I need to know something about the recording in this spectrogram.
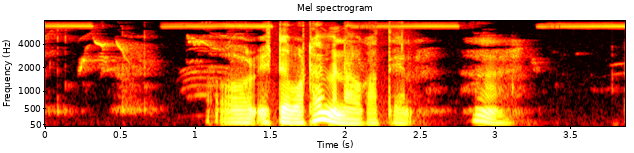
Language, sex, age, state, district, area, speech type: Santali, male, 18-30, West Bengal, Purulia, rural, spontaneous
